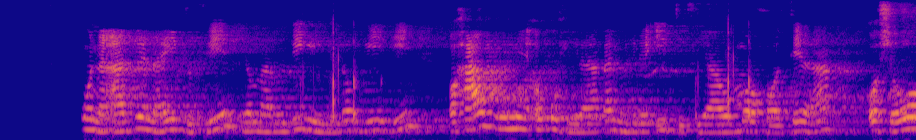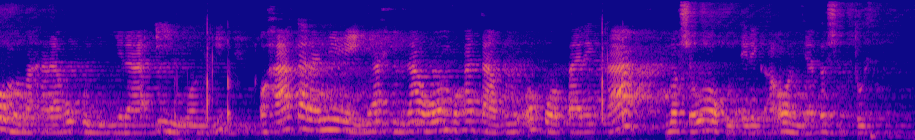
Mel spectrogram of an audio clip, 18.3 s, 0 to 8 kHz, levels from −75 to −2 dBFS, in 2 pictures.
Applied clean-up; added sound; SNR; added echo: none; Crushing; 17 dB; reverberation time 2.1 s.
